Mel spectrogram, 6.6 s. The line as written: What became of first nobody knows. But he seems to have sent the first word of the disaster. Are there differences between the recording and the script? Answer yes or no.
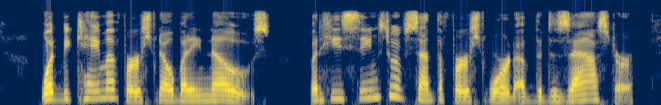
no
